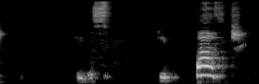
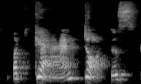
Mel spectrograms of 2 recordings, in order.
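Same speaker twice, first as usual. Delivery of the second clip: plain reading voice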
